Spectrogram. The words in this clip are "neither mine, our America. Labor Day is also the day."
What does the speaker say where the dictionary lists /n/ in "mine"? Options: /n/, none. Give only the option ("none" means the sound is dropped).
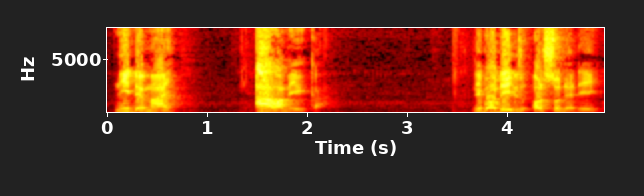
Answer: none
